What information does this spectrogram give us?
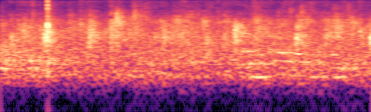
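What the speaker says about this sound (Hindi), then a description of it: "बारिश भी हो रहा है" Rain falls steadily, a soft, even hiss of drops on a surface with a few sharper close taps, nearby and continuous with no voices.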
